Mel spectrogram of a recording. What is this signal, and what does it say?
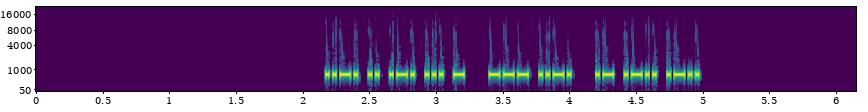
Morse code, heard as a keyed tone, about 44 wpm, 700 Hz. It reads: FIRST OF ALL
